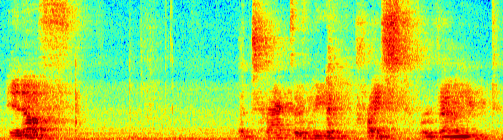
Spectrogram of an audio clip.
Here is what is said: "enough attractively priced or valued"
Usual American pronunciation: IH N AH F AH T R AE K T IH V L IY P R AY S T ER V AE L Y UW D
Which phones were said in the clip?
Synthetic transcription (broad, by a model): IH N AH F AH T R AE K T IH V L IY P R AY S T ER V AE L Y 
